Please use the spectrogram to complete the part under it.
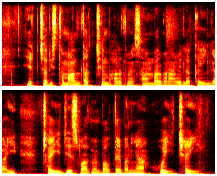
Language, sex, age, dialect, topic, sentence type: Magahi, male, 18-24, Western, agriculture, statement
